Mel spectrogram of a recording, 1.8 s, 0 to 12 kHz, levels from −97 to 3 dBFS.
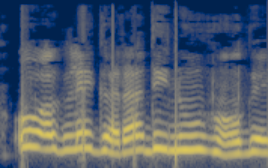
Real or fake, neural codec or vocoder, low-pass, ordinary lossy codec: real; none; 10.8 kHz; AAC, 48 kbps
